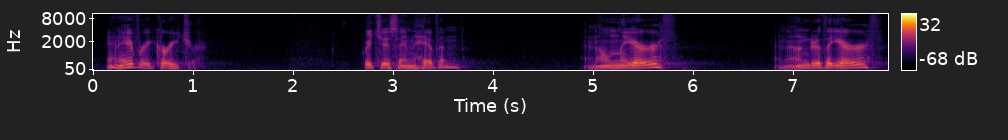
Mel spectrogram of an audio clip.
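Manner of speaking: measured reading with long pauses between phrases; solemn scripture reading. Real, not acted. Preacher reading the worship of all creation, solemn scripture reading. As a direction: read phrase by phrase, letting each stand alone.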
